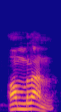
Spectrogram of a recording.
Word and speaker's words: অম্লান: যেমন অম্লান, অম্লান, মটা দুবার উল্লেখ হচ্ছে।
